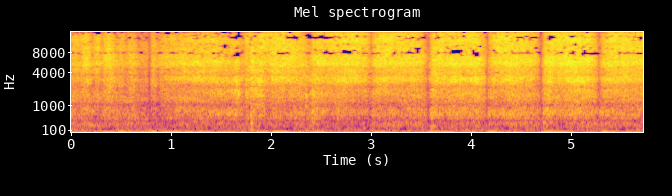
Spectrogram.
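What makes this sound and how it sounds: Fingertips and nails scratch and rub across the printed paper pages of an open hardcover book lying flat. It makes a steady, dry, bright rasping hiss with faint repeated strokes and little low end, holding a fairly even level throughout.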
